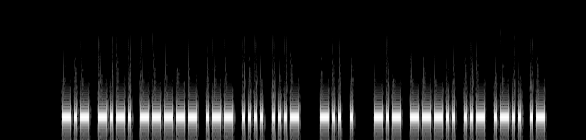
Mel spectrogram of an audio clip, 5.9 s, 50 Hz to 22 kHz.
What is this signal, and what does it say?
Morse code, heard as a keyed tone, about 40 wpm, 700 Hz. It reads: KC0WHV DE K8ULA
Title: USA Callsign DE Callsign 40wpm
